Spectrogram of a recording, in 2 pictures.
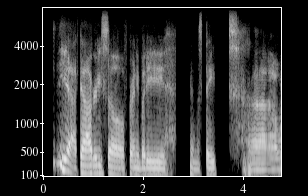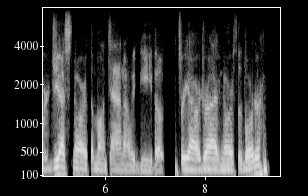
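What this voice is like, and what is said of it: Slight Canadian accent. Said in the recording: “if people can't tell by your accent, you are Canadian ... A little bit, yeah.”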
